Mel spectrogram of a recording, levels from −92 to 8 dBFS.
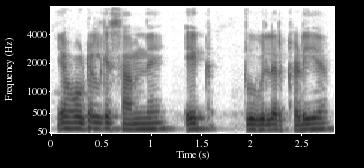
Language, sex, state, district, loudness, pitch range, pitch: Hindi, male, Jharkhand, Deoghar, -15 LUFS, 120-130 Hz, 125 Hz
